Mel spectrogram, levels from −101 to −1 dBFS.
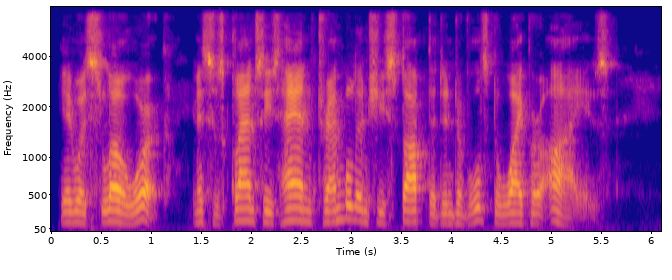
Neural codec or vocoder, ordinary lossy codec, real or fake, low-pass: codec, 16 kHz, 4.8 kbps, FACodec; Opus, 64 kbps; fake; 7.2 kHz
